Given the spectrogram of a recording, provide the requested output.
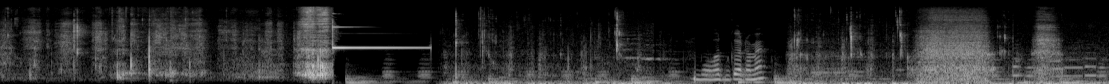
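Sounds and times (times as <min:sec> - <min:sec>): slurping noodles: 0:00.0 - 0:03.4, 0:07.9 - 0:10.7
bright bell-like tone: 0:03.3 - 0:04.4.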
